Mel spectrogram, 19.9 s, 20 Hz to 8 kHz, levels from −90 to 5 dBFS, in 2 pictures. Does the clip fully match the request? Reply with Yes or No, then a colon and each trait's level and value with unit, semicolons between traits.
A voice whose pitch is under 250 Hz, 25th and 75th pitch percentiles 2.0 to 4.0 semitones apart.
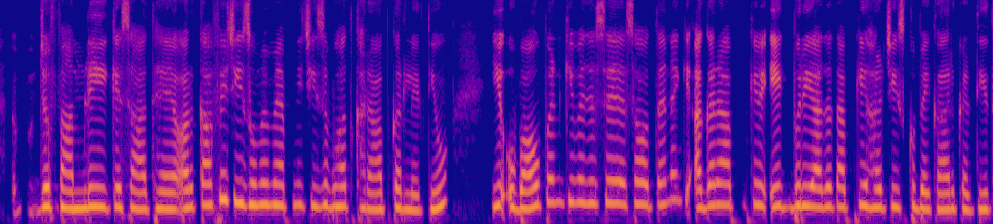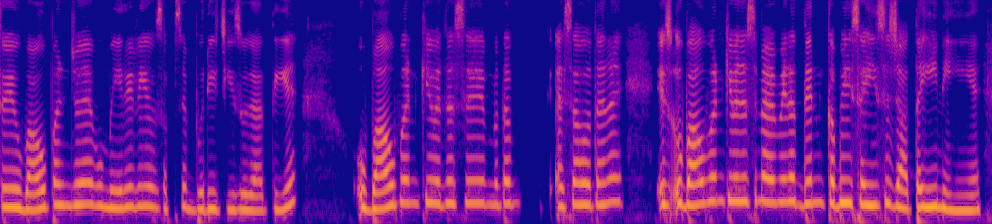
No: very high, 265 Hz; average, 3.7 semitones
